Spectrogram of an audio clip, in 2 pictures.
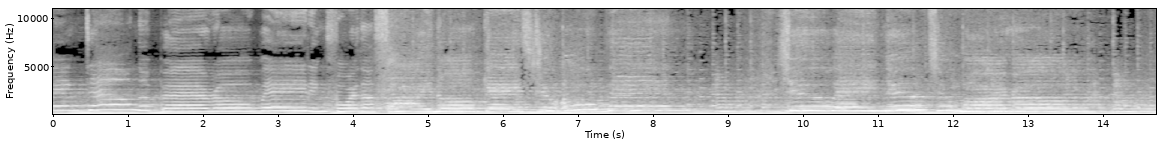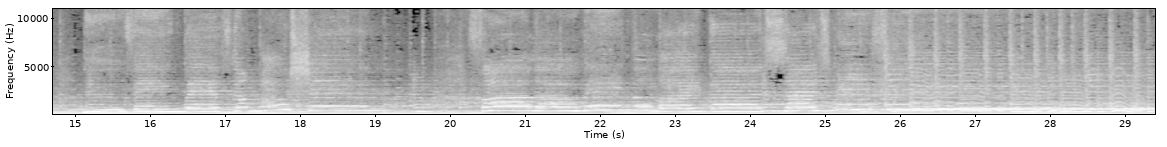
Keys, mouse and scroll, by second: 1.1 click, 3.6 click, 6.8 click, 8.5 right click, 10.1-26.6 drag, 29.1-29.4 scroll down 1.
